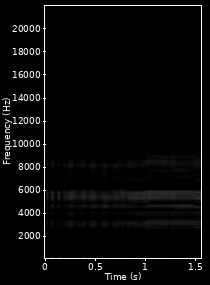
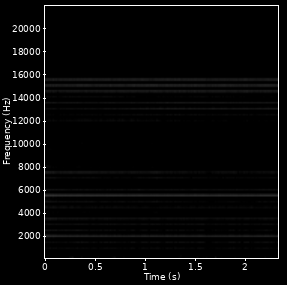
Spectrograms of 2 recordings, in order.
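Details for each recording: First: VW Beetle (Fusca) misfiring in second gear at low rpm: steady high-pitched electric buzz with rapid fizzing as one spark plug leaks current and sparks at its insulator base as well as the gap, worsening as it increases; arcing. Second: Spark plugs from a VW Fusca (Beetle) that misfires in second gear at low revs, tested two at a time on a bench spark tester at maximum rate in the dark; quiet, steady high buzz of even sparking, plugs firing normally.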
